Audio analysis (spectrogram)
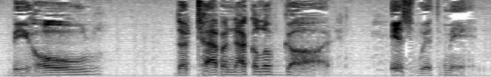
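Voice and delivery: low, proclaiming epic-movie voice. Reading a Bible verse aloud to listeners: Moses voice from Ten Commandments. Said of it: "That's my Moses voice from the Ten Commandments movie".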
